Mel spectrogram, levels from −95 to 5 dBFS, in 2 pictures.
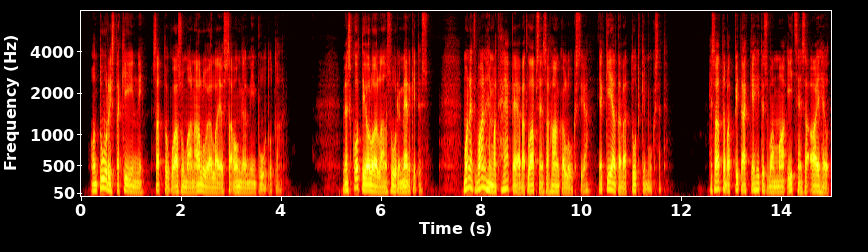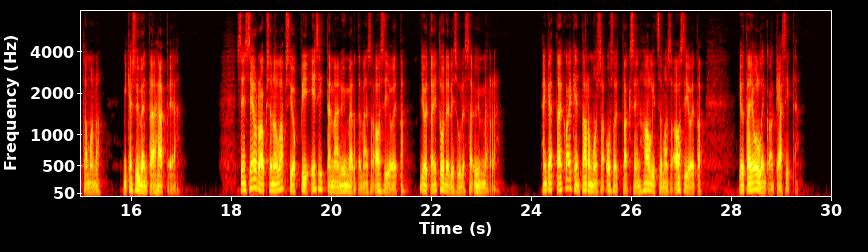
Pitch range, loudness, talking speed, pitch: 80-105 Hz, -21 LUFS, 105 wpm, 95 Hz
